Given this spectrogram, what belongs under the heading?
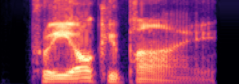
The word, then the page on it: preoccupy: British English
